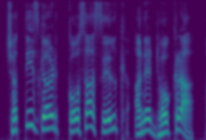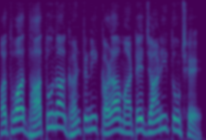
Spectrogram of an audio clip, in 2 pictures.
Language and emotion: Gujarati, neutral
